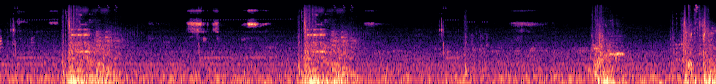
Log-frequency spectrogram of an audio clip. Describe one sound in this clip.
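A game's level-up effect swells with a loud whoosh.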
